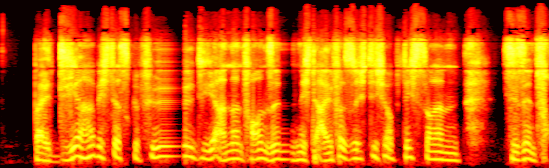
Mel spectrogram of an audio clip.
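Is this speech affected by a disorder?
Yes: Parkinson's disease; diagnosed at age 75, years of trembling before diagnosis, once put down to stage fright; milder course than severe cases.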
